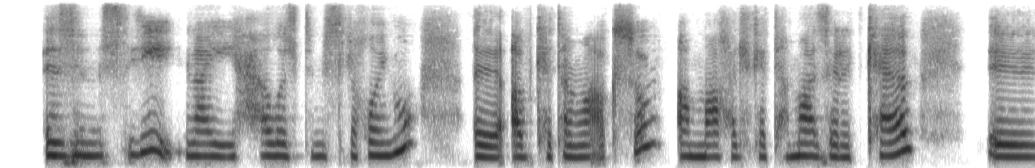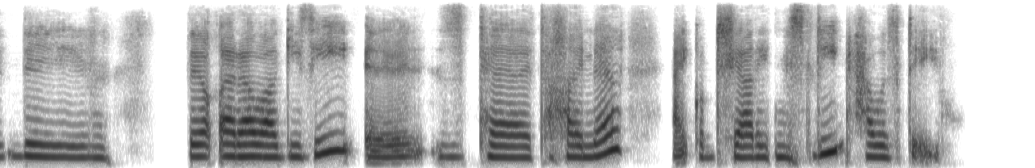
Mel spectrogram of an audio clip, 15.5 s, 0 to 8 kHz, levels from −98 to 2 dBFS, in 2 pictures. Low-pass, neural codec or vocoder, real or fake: 7.2 kHz; codec, 16 kHz, 1.1 kbps, Voila-Tokenizer; fake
